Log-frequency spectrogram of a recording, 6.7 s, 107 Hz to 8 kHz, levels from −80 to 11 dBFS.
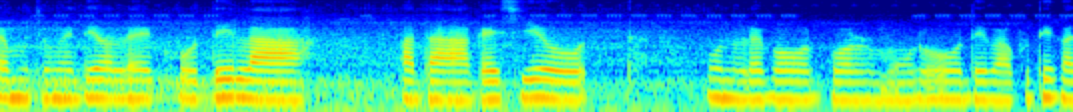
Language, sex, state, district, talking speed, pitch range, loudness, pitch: Chakma, female, Tripura, Dhalai, 115 wpm, 170-180 Hz, -19 LUFS, 175 Hz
